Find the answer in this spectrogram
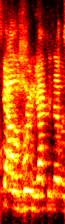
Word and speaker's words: Scalabrine: Nate Robinson, Eddie Curry, Brian Scalabrine. I don't even know if I'm saying his name right. Scalabrini. Oh, Scalabrini.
